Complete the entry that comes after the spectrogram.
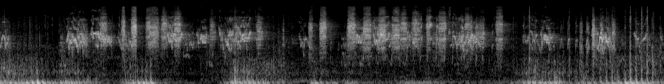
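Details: Budgerigars giving a dense, busy chatter of scratchy warbles and chirps that overlap almost without pause, with low thumps and rustling underneath.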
